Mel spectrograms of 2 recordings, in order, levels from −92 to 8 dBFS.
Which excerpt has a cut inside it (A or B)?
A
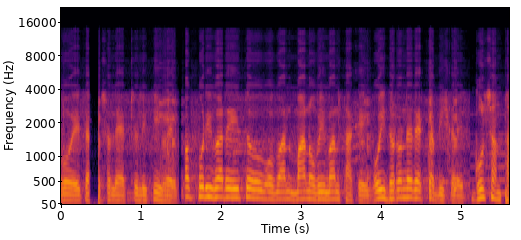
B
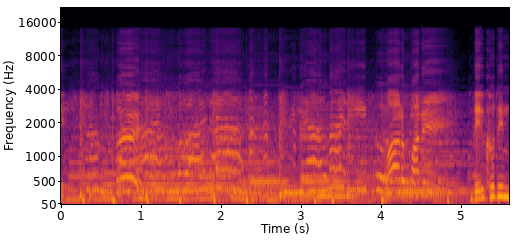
A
